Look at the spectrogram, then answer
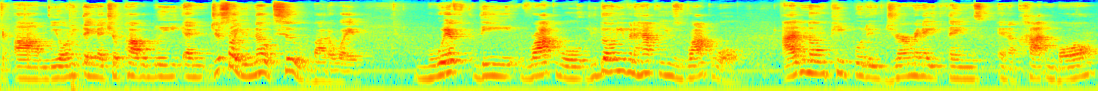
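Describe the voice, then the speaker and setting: The speaker talks at a moderate pace with ordinary pitch variation. Noticeable background noise and audible room echo are present. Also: woman. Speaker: hydroponics hobbyist youtuber. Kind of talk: tutorial.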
